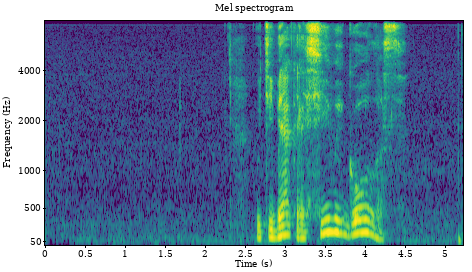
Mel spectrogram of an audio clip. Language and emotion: Russian, positive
